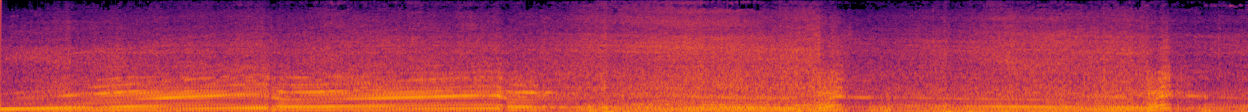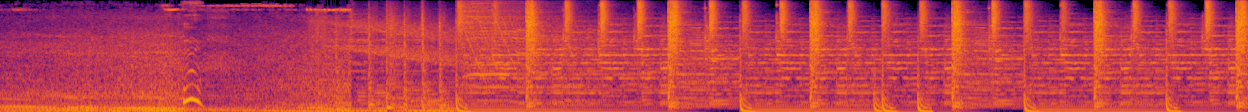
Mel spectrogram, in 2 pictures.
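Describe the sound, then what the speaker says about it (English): Car interior while driving in slow Los Angeles traffic: a steady low engine and road rumble for most of the stretch, shifting near the end to a pulsing, rhythmic droning throb with sharp repeated ticks layered over it. "just classic LA traffic"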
